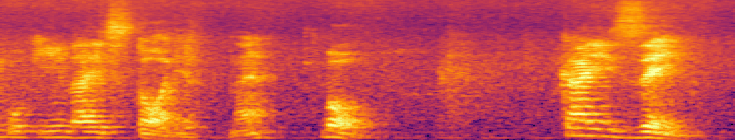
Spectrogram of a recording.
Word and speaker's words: Kaizen: Bom, Kaizen. O Kaizen, ele é uma palavra japonesa, né, que se divide em duas sílabas. A primeira é Kai, que significa mudar, e a segunda é Zen, que significa melhor.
